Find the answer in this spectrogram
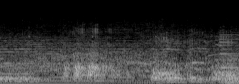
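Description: Snarling, roaring growls from vampires, in a few rough bursts about half a second apart, over dramatic soundtrack music.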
